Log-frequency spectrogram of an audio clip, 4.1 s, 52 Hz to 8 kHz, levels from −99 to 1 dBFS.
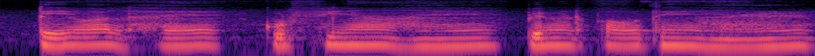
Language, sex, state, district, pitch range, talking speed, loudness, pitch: Hindi, male, Chhattisgarh, Raigarh, 130-140 Hz, 90 wpm, -37 LUFS, 135 Hz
